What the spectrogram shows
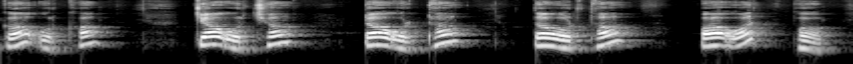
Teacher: जिन ध्वनियों के उच्चारण में उच्चारण तंत्र कंपित न हो, वो आपके अघोष वर्ण कहलाते हैं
